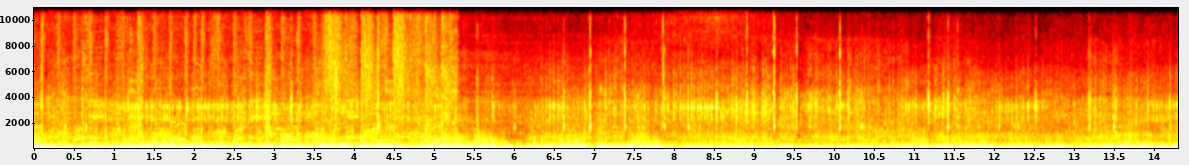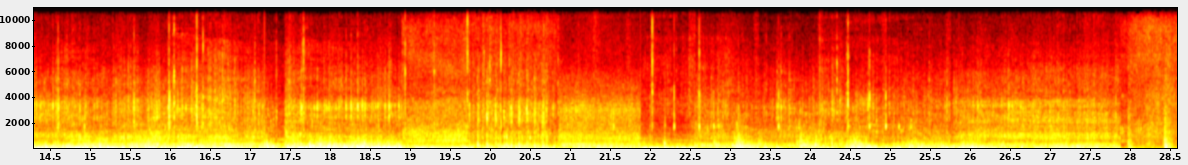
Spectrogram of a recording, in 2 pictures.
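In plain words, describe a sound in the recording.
Bicycle tyres crunch over packed snow.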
